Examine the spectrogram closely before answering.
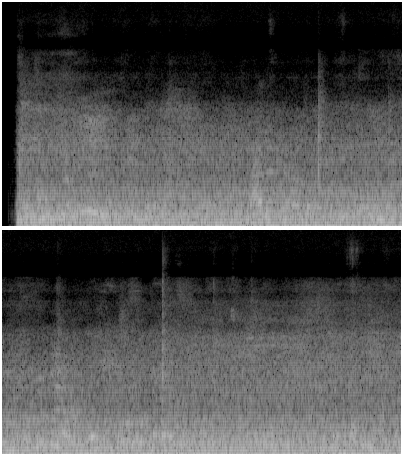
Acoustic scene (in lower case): subway station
